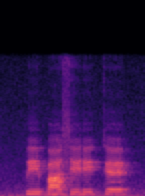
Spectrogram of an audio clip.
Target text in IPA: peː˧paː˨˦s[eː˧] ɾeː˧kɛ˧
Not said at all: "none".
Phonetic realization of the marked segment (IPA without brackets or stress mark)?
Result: eː˧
